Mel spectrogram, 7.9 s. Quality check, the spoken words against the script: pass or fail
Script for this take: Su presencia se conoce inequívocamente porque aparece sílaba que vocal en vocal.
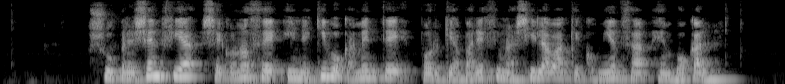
fail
